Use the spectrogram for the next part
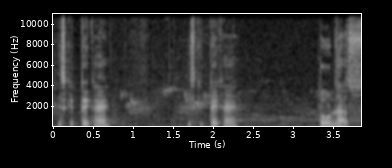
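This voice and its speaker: A man's voice: lowish voice, normal speed, a little mellow, a little hiss or hum. A man teaching an exam-prep grammar lesson, explaining step by step, drawing out the sounds he demonstrates and checking in often.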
